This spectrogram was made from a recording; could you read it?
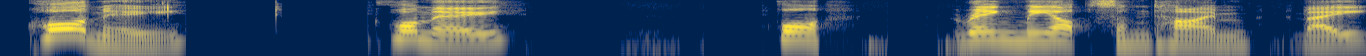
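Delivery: failed fake British accent. Asking how to say it in british, the speaker tries an attempted british accent. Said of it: "What do I do in British?".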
